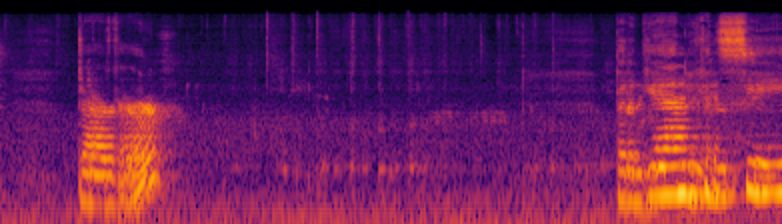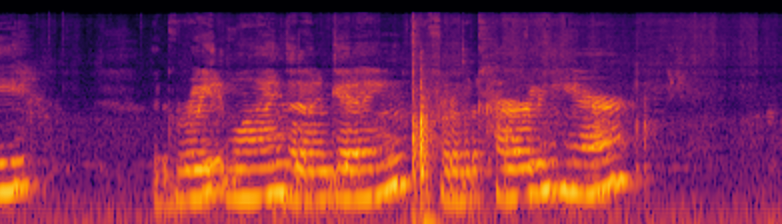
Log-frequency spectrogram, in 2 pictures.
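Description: A woman talks with animation close to a microphone.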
